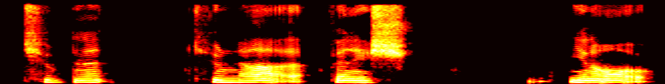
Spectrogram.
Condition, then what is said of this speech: Stuttering. I still have people laugh in my face. Oh, you forget your number, or oh, you forget your name? No, I stutter.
